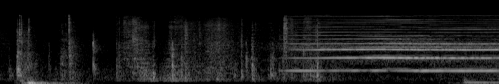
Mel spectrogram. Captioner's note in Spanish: Sonido al abrir la puerta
